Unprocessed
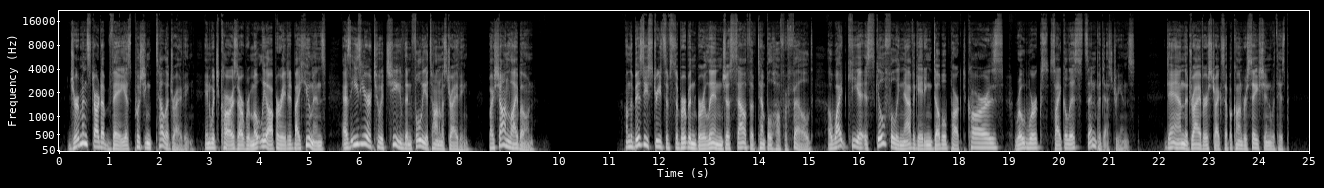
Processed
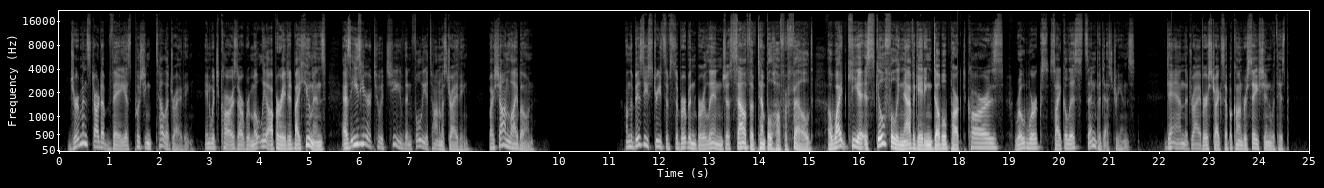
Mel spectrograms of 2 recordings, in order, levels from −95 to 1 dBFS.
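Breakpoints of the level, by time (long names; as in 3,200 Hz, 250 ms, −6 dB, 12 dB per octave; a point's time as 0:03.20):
−6 dB
from 0:04.24 +0.5 dB
from 0:06.10 −10 dB
from 0:07.60 −4 dB
from 0:13.49 +5 dB
from 0:17.97 −1 dB
from 0:22.25 −10 dB
from 0:22.86 −0.5 dB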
